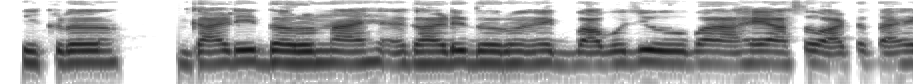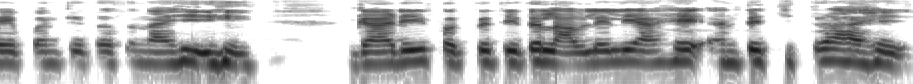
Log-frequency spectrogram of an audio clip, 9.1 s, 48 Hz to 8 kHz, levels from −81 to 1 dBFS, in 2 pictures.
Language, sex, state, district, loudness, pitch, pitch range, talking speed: Marathi, male, Maharashtra, Dhule, -16 LUFS, 175 Hz, 170-185 Hz, 170 wpm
